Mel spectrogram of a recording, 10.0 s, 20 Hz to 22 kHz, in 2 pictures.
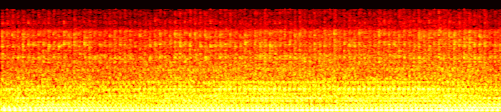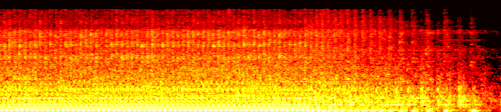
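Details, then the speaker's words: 14 HP Briggs & Stratton single-cylinder engine in a free Murray riding mower, carburetor flooding, oil smelling of gas, after start on choke: steady, even chug about four beats a second, no misses, until shut off; running healthy. "fire in a hole ah so good sounds good"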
